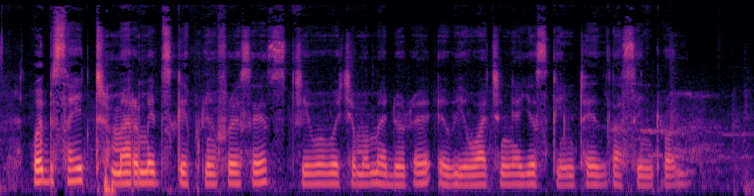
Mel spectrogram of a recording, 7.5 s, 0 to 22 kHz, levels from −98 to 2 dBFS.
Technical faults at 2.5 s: generation loss

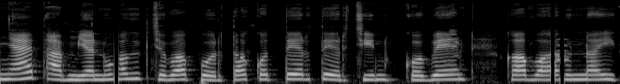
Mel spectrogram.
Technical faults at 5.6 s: corrupt frame muted

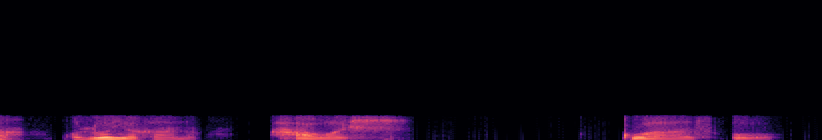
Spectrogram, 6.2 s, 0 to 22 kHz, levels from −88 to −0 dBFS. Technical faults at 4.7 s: G.726 ADPCM

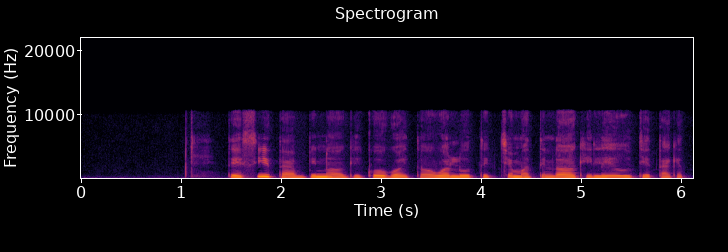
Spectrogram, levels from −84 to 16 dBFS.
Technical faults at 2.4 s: aliasing

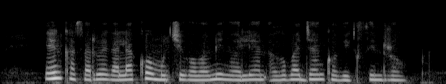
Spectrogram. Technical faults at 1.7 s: VoIP packet loss concealed by the speech codec

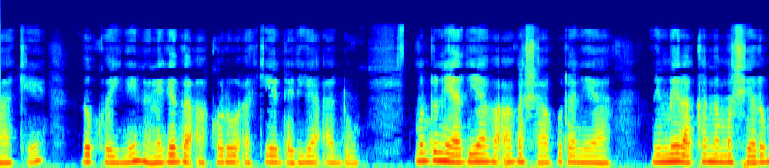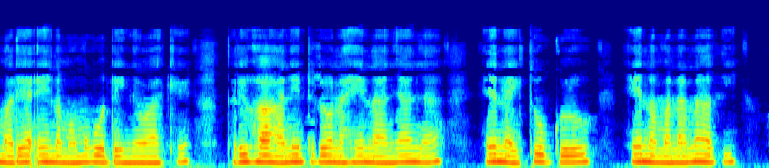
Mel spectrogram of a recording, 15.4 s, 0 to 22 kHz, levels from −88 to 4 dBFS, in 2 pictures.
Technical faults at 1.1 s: HE-AAC compression

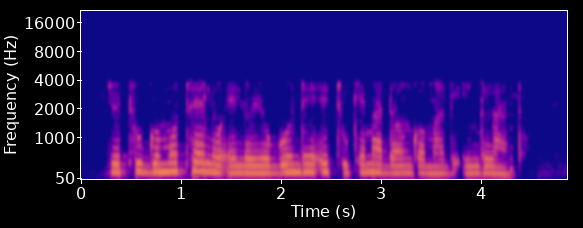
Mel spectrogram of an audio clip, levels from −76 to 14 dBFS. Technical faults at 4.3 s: iLBC codec; lost iLBC frames

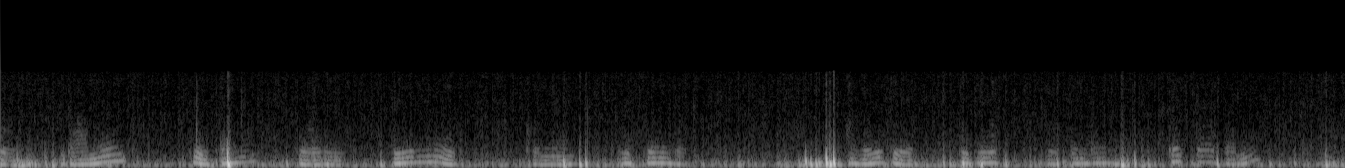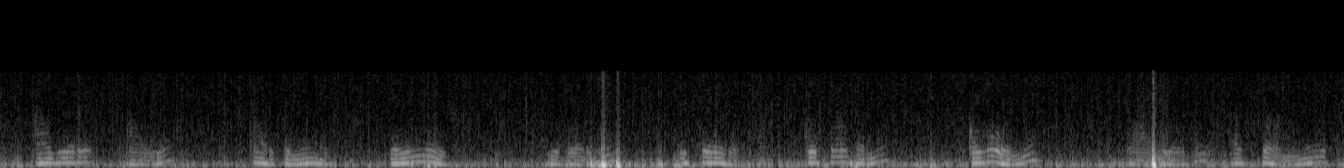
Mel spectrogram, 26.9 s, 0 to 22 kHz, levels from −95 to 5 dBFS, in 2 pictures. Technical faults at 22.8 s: G.729 codec

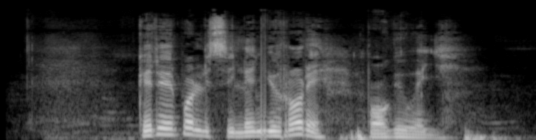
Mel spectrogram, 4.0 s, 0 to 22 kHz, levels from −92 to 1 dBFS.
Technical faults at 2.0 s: chunks out of order

